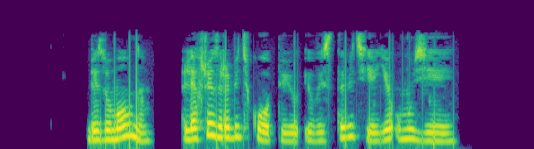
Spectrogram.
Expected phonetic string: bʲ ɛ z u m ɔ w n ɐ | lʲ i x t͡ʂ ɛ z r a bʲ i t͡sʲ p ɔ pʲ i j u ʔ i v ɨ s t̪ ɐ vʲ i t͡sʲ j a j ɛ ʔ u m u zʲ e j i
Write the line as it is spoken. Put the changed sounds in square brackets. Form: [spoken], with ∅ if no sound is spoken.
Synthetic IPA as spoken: bʲ ɛ z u m ɔ w n ɐ | lʲ [a] x t͡ʂ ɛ z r a bʲ i t͡sʲ [k] ɔ pʲ i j u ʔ i v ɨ s t̪ ɐ vʲ i t͡sʲ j a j ɛ ʔ u m u zʲ e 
